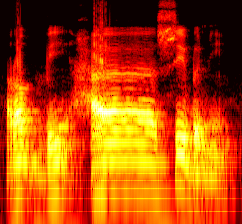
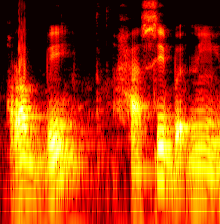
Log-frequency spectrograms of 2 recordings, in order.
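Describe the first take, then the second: First: The first vowel of hasibni is long. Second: The first vowel of hasibni is short. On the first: The speaker calls it right. "Mestinya haknya panjang" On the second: The speaker calls it wrong. "ini salah ya"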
